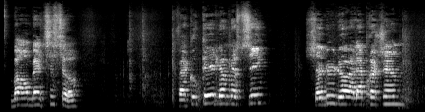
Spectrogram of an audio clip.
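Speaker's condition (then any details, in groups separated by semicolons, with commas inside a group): Traumatic brain injury; surgery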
